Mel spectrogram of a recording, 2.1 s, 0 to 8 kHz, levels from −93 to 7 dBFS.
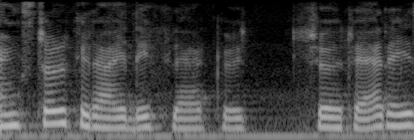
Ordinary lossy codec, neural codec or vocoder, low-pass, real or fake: none; codec, 16 kHz, 8 kbps, FunCodec, trained on Chinese and English, 25 frames a second; none; fake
